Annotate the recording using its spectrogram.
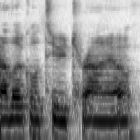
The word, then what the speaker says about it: Toronto: Don't say Toronto. It's Toronto. There's no T. – It's like that. That's how it is with Atlanta. It's like if you pronounce the second T, you're a cop.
